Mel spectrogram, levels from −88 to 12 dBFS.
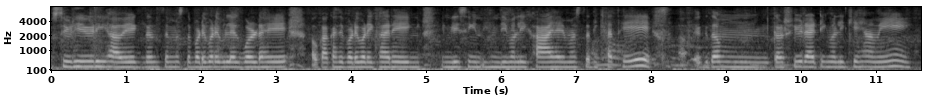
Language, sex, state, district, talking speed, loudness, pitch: Hindi, female, Chhattisgarh, Kabirdham, 170 wpm, -25 LUFS, 120 Hz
